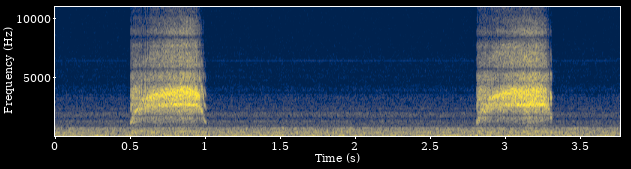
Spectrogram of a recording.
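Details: Two rasping, hoarse hisses from wild barn owl chicks in a research nest box filmed live, each about half a second, with a gap of over two seconds and a soft background hum.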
